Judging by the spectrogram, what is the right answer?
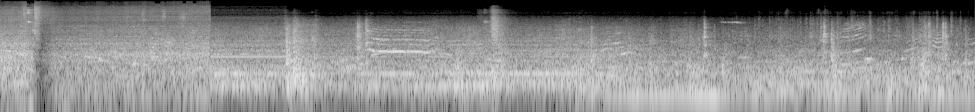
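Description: An amusement ride at Pleasurewood Hills runs with its kicker wheel missing and judders on the lift, giving a steady, loud rumbling clatter with scraping squeals and creaks throughout.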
